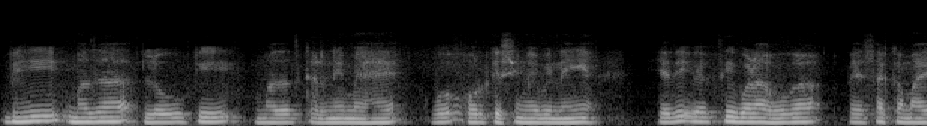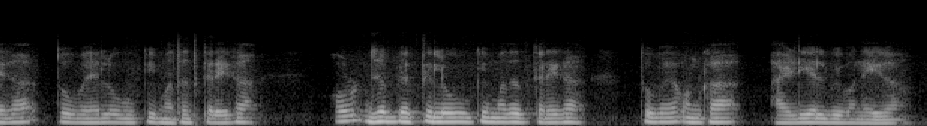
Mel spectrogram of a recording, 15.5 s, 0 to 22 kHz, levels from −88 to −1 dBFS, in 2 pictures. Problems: constant background noise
